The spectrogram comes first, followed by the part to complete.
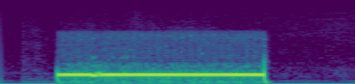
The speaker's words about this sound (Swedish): Då är det dags att ringa upp eh, Isabella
